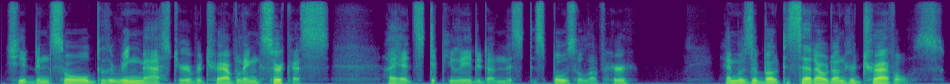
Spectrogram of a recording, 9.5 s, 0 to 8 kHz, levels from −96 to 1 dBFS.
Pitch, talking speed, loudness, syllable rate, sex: 105 Hz, 185 wpm, -23 LUFS, 3.8 syllables/s, male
